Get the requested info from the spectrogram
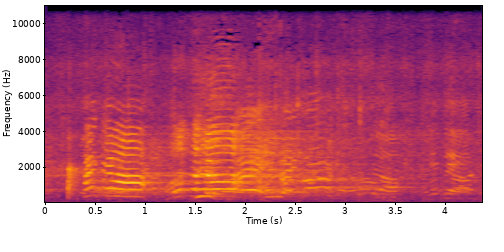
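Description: Players' voices shouting calls across a field hockey pitch during play, high-pitched and raised, with a sharp click or two near the start.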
